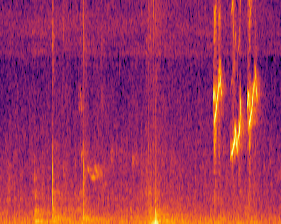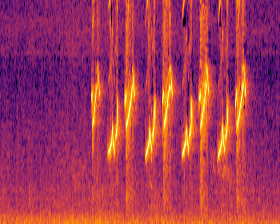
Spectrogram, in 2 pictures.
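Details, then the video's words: Cinereous tit singing in the wild in the sharp besetan style: bright high two-note whistles, a short burst of three, then a pause and a rapid series of about nine evenly repeated phrases, with faint knocks and rustles before. "GELATIK BATU GACOR BESETAN TAJAM SUARA ASLI ALAM LIAR"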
